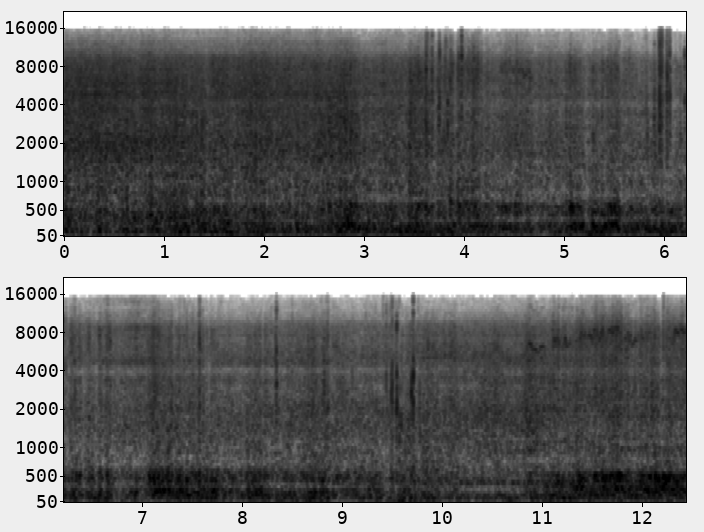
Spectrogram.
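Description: Strong wind buffeting the microphone as a loud, low, fluctuating rumble over the wash of breaking surf.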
